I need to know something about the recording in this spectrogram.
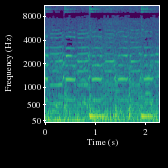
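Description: Traditional Epirus folk music led by a clarinet, playing a wavering melody over low bass notes that fall about once a second.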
